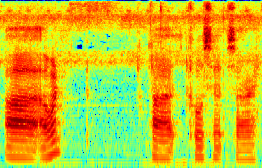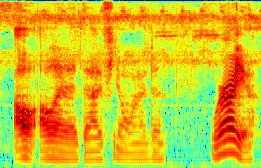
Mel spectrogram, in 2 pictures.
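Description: A man's voice: medium pitch, brisk, slight background noise. A man chatting casually as a co-player during a video game. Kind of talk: casual gaming chat.

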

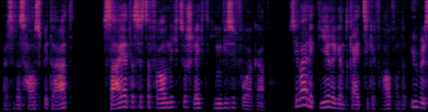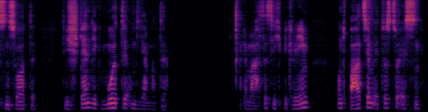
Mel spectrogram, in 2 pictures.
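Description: A storyteller reading a bedtime story aloud to children, in a gentle, expressive way. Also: mid-range voice, moderate pace, breathy edge.

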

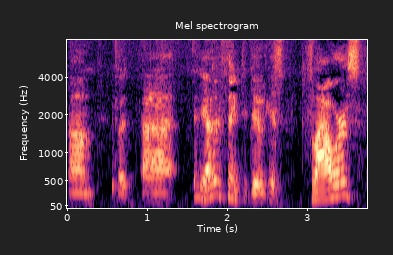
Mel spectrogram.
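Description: A man's voice: fairly high pitch, expressive, measured pace. A man giving a casual, hands-on gardening demonstration, talking in a chatty, folksy way with lots of ums and uhs. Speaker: gardening teacher.

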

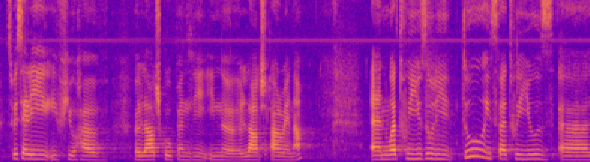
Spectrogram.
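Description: Woman, French accent, conference talk, halting with fillers, echoey hall, faint background noise. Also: mid-range voice. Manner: halting, many fillers and restarts. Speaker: conference speaker. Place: lecture hall.

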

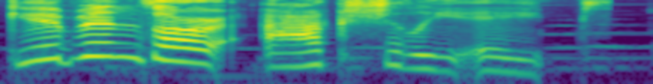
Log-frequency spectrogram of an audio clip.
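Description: A woman's voice: sits high, sing-song, measured pace, sharp tone, no room sound, faint music behind, exaggerated voice. A woman voicing a tiny, innocent, cheerful girl kitten with a childlike manner in a comic dub. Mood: curious. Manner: childlike, wide-eyed.

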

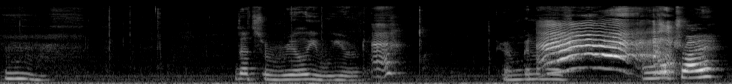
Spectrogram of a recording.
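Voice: medium pitch, sing-song, slow, long pauses. A child vlogger giving blunt verdicts on snacks while talking with a full mouth. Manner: blunt, plain-spoken verdicts on food. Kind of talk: casual snack taste-test vlog. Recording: noisy, with crinkling wrappers.

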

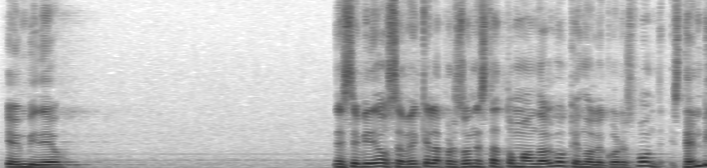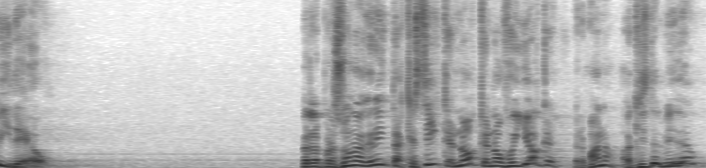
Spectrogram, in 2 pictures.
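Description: Brief: Salvadoran man, pastor preaching a lively sermon in a church, very high voice, peppers the crowd with questions. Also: fast, pauses often. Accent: Salvadoran Spanish. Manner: animated preaching, acts out quoted voices, asks the congregation questions. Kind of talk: sermon to a congregation. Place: church hall.

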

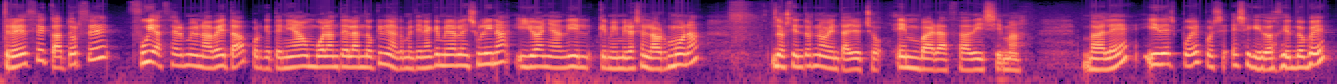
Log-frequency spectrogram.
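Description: A woman in her thirties with a Spain Spanish accent, chatting excitedly to camera in a casual vlog. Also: medium pitch, fast talker, clear, resonant tone, dull audio. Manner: chatty and excitable, often laughing. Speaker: vlogger.

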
